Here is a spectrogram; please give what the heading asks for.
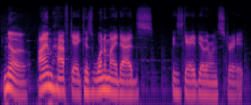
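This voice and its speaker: A man's voice: mid-range voice, moderate pace, sharp tone, faint music behind. A man co-streaming a match, trading dry jokes in casual banter. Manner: dry, joking one-liners.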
